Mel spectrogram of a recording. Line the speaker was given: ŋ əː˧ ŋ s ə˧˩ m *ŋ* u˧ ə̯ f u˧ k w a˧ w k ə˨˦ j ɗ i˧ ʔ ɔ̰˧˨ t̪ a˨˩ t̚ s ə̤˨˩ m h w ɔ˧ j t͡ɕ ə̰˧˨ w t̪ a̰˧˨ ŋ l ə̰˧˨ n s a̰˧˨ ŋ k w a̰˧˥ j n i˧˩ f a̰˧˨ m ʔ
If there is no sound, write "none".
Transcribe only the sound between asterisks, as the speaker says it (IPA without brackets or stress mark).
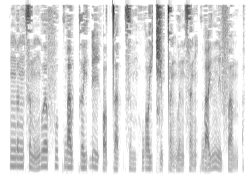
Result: ŋ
